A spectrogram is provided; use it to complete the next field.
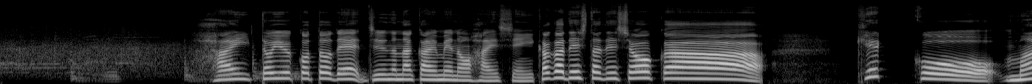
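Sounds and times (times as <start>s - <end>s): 
audience applause: 0.0s - 2.0s
speech: 0.7s - 8.0s, 8.6s - 10.3s.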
